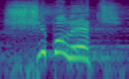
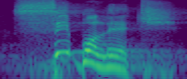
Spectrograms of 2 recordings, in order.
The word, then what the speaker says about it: Shibolete: Só que o pessoal de Efraim não conseguia pronunciar Shibolete. Eles pronunciavam Sibolete.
